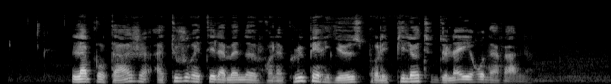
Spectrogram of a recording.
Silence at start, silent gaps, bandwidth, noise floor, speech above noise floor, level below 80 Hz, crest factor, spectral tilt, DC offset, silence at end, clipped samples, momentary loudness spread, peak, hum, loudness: 0.7 s; none; 11 kHz; -56 dBFS; 34 dB; -58 dBFS; 22 dB; -6 dB/octave; under 0.1%; 0.95 s; under 0.1%; 10 LU; -2 dBFS; none; -23 LUFS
